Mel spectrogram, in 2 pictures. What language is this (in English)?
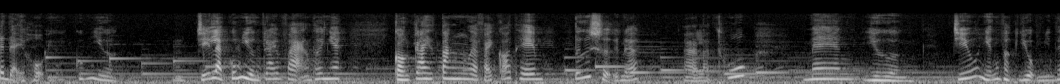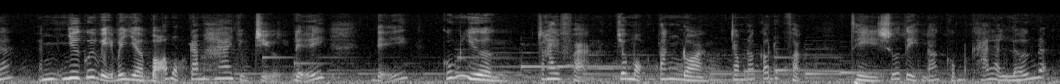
Vietnamese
